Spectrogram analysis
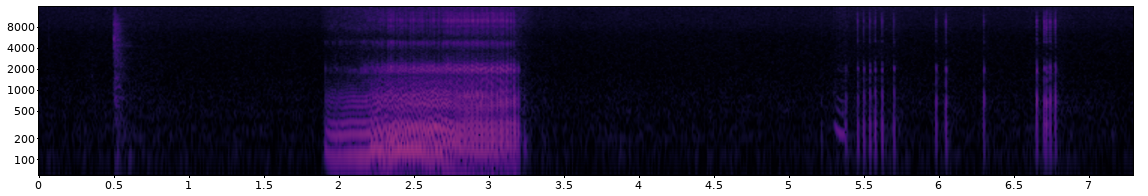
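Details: Sleeping pet snoring very loudly: one loud, rattling, low snore lasting over a second, followed by quiet snuffles and clicks.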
